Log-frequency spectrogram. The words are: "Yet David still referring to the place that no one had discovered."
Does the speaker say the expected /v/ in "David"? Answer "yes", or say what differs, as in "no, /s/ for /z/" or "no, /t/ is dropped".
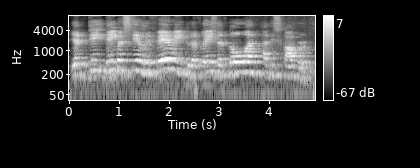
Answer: no, /w/ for /v/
